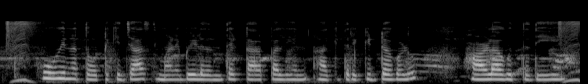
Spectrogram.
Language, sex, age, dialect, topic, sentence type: Kannada, female, 31-35, Coastal/Dakshin, agriculture, question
